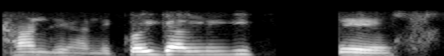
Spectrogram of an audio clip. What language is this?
Punjabi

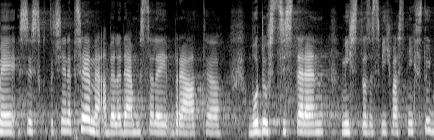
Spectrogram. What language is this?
Czech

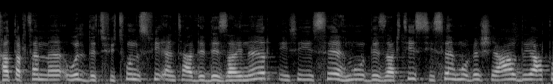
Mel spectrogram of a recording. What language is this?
Arabic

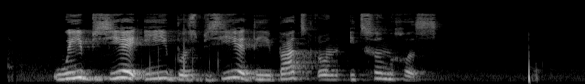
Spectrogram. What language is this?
Abkhazian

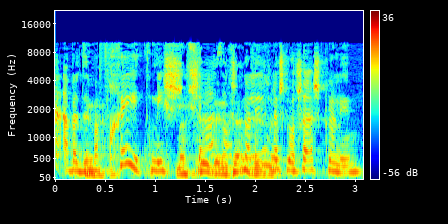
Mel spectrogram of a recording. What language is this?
Hebrew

